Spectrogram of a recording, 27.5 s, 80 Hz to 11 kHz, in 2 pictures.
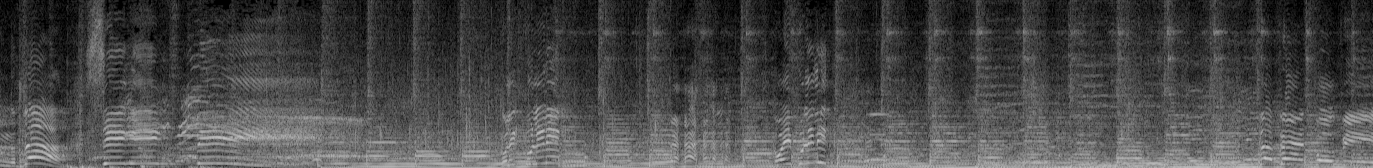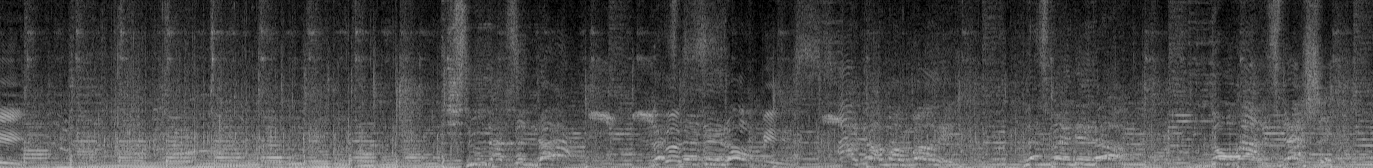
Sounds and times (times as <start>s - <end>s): Music: 0.0s - 27.4s.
